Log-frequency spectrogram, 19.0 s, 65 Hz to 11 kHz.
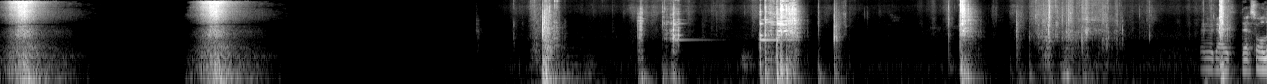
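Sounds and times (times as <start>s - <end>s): hard parts knocking on workbench: 18.1s - 18.6s.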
